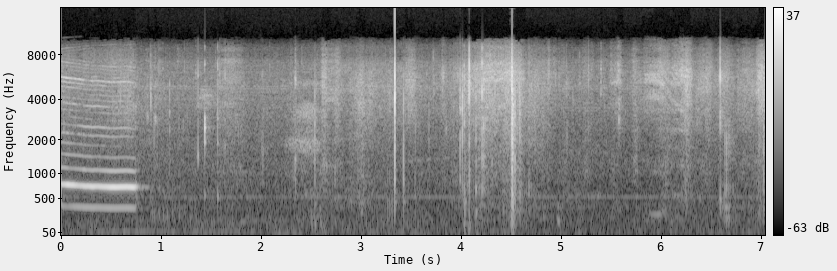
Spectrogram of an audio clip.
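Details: Pet cat Ellie, indoors and hostile toward a cat outside, lets out one loud, drawn-out harmonic yowl sliding slightly down in pitch, under a second long, followed by quiet room noise with soft clicks and taps.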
